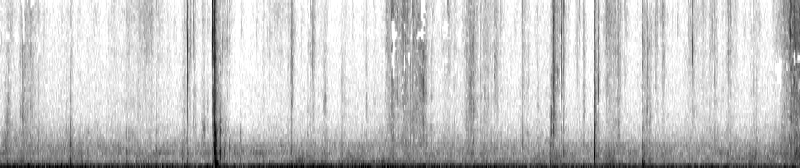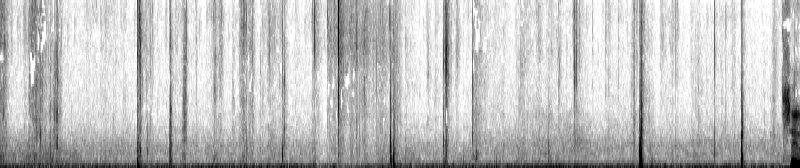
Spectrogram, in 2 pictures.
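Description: Dry brush and twigs crackling and snapping, with scattered sharp cracks, as Virginia creeper vines and roots are pulled and torn out of the ground by hand. A steady low hum runs underneath.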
